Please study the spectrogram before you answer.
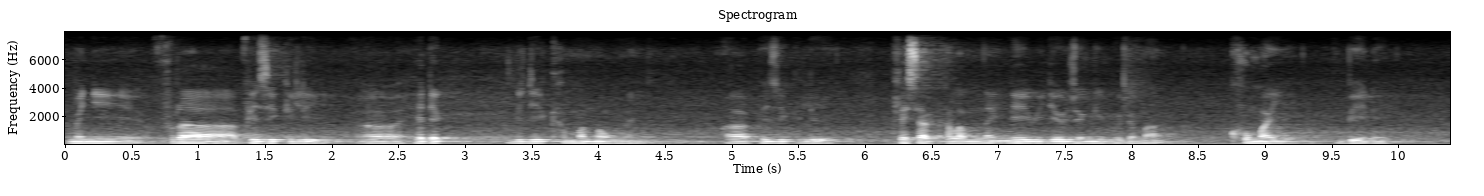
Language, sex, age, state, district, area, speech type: Bodo, male, 30-45, Assam, Chirang, rural, spontaneous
